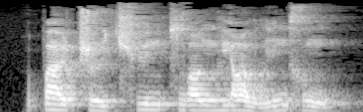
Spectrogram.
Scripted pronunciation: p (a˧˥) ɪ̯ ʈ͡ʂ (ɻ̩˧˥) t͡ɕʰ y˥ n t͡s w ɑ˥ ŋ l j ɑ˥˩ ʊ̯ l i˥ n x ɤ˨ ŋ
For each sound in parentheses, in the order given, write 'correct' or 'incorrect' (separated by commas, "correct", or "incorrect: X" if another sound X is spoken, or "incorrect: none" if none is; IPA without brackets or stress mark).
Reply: incorrect: a˥, correct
